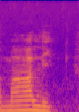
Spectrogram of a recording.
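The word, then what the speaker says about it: مالك: হচ্ছে মালিক আবার বলতেছি উচ্চারণের মধ্যে একটু ডিফারেন্স আছে একটা হচ্ছে মালিক আরেকটা হচ্ছে মালিক অর্থাৎ একটার মধ্যে ম এর পরে টান নাই মালিক আরেকটা হচ্ছে ম এর পরে একটু টান আছে মালিক এখন মালিক আর মালিকের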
